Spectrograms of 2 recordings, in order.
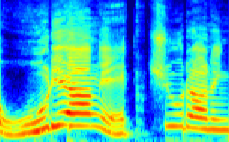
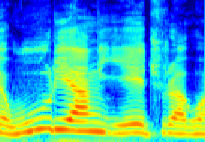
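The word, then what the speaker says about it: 五粮液: 그리고 이제 오량 액주라는 게 있는데 중국 발음은 이제 우량 예주라고 하는데 쓰촨성의 대표적인 명주입니다.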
